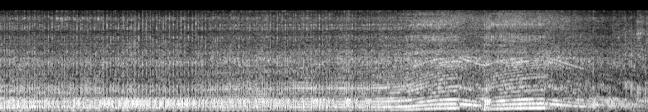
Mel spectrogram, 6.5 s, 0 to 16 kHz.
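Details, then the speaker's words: Echo 2655 trimmer after cleaning clogged muffler screen and exhaust port (previously no power): steady two-stroke buzz, revs up and drops back cleanly twice with crisp response and full power; normal running. "все работает отлично"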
